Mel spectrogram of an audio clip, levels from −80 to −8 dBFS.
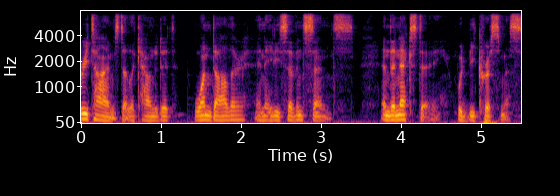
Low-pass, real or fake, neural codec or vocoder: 7.2 kHz; real; none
